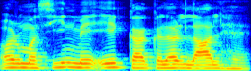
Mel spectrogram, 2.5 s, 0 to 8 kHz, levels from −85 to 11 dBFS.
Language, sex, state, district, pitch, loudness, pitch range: Hindi, male, Jharkhand, Garhwa, 155 Hz, -14 LUFS, 145-165 Hz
